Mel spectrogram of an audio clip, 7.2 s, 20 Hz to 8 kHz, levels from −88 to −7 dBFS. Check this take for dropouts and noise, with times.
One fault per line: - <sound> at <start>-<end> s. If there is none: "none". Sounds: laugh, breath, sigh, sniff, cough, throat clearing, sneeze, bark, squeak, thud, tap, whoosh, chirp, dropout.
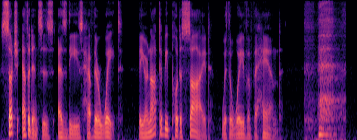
- breath at 6.1-6.9 s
